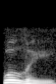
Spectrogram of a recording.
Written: woolly

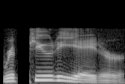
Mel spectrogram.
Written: repudiator

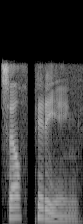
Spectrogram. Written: self-pitying

